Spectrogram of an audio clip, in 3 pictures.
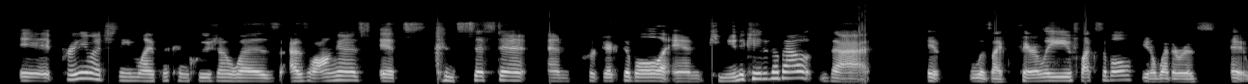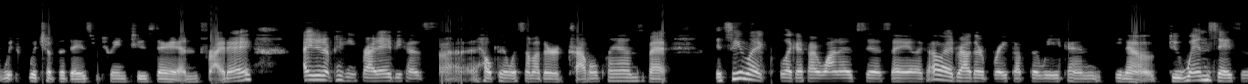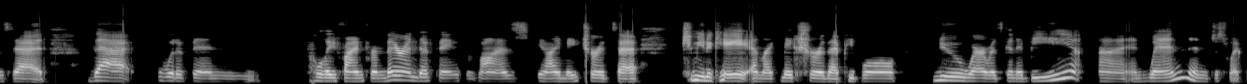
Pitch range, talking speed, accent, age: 145-195 Hz, 185 wpm, American, 30-49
